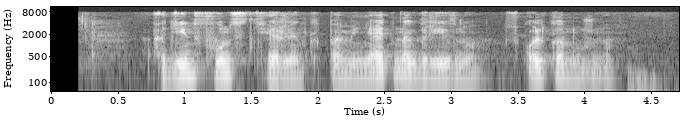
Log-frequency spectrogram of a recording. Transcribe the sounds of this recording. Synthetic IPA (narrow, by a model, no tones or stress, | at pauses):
ɐdʲinfunt̪sʲtʲʰerlʲɪnkpəmʲɪnʲæ̰ɪt̪ʲnɐɡɾʲivnʊsko̞̰lʲkənuʐnə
